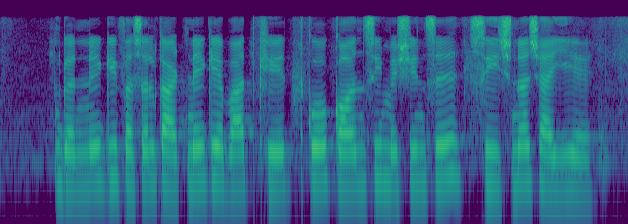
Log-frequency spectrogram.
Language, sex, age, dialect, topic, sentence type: Hindi, female, 18-24, Hindustani Malvi Khadi Boli, agriculture, question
